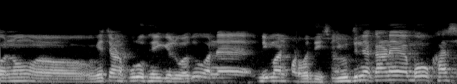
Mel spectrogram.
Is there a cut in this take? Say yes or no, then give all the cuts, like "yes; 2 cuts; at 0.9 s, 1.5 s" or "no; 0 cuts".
yes; 1 cut; at 3.3 s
